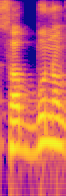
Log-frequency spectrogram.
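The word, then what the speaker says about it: سَبٌّ: আচ্ছা এখন কি হলো সব্বুন সব হবে না সবুন হবে সব্বুন হবে হ্যাঁ সব্বুন হবে এখান থেকে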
